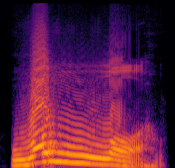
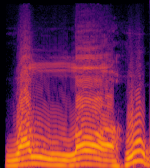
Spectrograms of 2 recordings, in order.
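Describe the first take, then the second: First: "wallahu" with the l blurred into a w, like wowlo; wrong wallahu. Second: "Wallahu" slow, with a clear doubled thick l; correct wallahu. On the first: Teacher showing the error, w-coloured "wallahu". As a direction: round "wallahu" into a long wow sound. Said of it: "Jangan pakai waw juga". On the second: Teacher modelling the right reading, clear "Wallahu". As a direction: recite "Wallahu" with a clean l at the tongue tip. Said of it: "bukan wallahu". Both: Shown as a demonstration.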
